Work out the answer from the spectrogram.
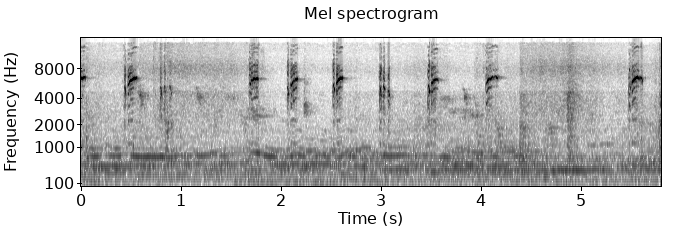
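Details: Yellow-bellied warbler (cikrak bambu) lure song for training other birds: very high, thin, sharp chirps, often as quick doubled notes, repeated irregularly every second or so over a steady low hum.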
